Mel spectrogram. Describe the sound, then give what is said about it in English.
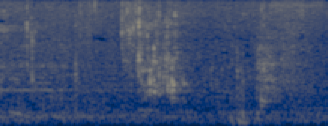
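A quiet stream of drink is poured into a glass, splashing and gurgling with drips and small bursts over about two seconds. No one speaks. “And he says, let me pour you something to drink.”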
